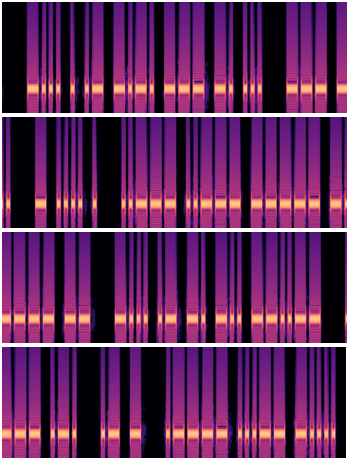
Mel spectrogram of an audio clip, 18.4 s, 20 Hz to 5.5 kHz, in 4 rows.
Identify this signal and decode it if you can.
Morse code, heard as a keyed tone, about 25 wpm, 600 Hz. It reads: BEACONS ON THE 2200M BAND, OR AT 136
